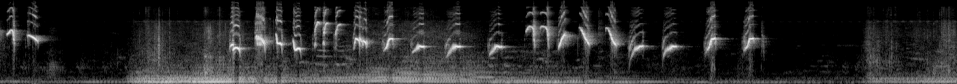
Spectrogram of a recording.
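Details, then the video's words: Greater green leafbird singing energetically, used to spur young birds into song: a long run of rapid, loud downslurred whistled notes, several per second, over a low background hum. "PANCINGAN CUCAK IJO GACOR UNTUK MERANGSANG EMOSI OMBYOKAN/TROTOLAN BIAR CEPAT BUNYI"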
